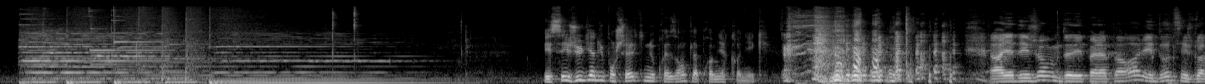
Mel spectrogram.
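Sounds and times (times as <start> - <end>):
bright chiming music: 0.2 - 4.6.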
